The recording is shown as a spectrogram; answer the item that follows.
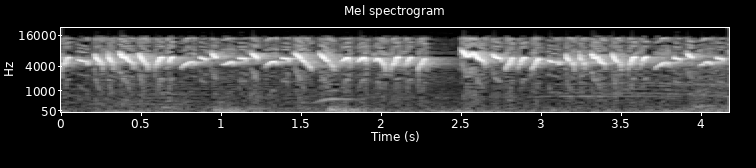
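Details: White-eye (pleci) in Indonesia singing the long continuous 'nembak sejaluran panjang' style, used as a tutor recording for training other white-eyes: rapid high twittering trills in one long run, briefly breaking off midway, then resuming.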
